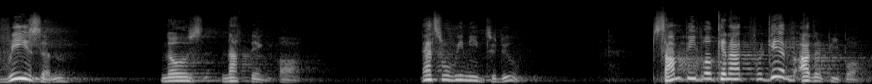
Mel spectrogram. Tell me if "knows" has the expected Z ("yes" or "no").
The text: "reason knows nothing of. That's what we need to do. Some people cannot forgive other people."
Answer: yes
